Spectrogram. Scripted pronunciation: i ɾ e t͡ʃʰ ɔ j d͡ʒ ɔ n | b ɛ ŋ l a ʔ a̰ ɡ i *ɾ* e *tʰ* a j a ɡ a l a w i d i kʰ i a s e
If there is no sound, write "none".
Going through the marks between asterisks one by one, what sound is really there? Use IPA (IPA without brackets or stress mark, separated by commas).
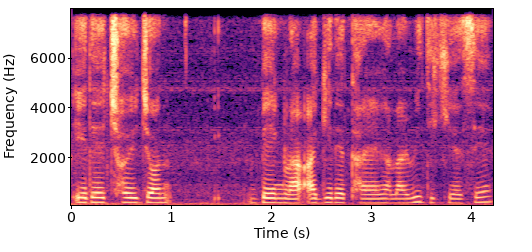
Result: ɾ, tʰ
